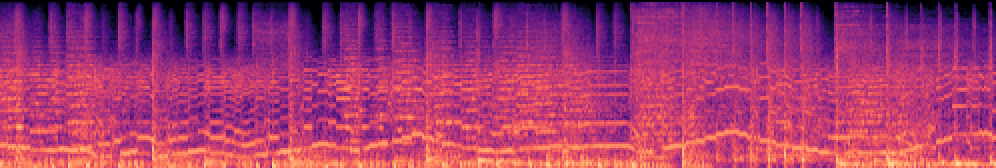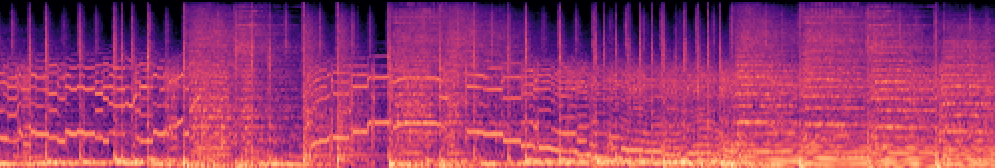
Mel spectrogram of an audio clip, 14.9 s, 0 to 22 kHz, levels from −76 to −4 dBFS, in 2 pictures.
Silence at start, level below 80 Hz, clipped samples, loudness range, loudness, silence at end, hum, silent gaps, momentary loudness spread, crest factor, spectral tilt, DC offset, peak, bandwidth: 0 s; -26 dBFS; under 0.1%; 1 LU; -16 LUFS; 0 s; none; none; 3 LU; 16 dB; -4 dB/octave; under 0.1%; 0 dBFS; over 20 kHz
